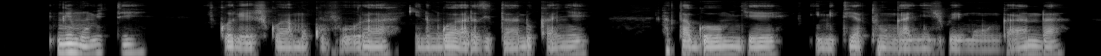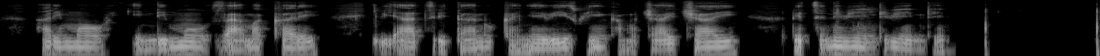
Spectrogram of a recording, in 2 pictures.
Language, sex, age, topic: Kinyarwanda, male, 18-24, health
